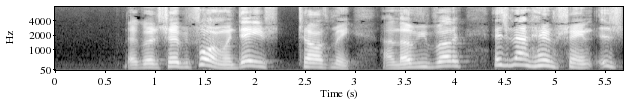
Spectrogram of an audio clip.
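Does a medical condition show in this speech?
Yes: cerebral palsy; congenital cerebral palsy.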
